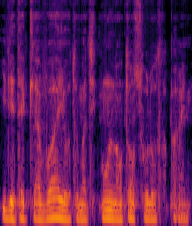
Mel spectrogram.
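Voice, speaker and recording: A man giving a casual hands-on product demonstration as a reviewer, explaining haltingly and often restarting his sentences. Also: on the low side, flat delivery, warm tone, a little hiss or hum.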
